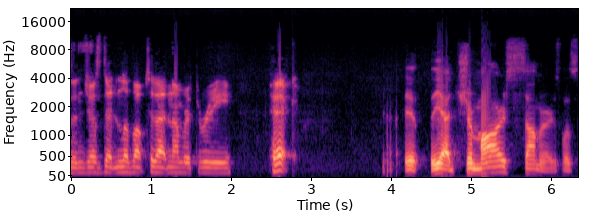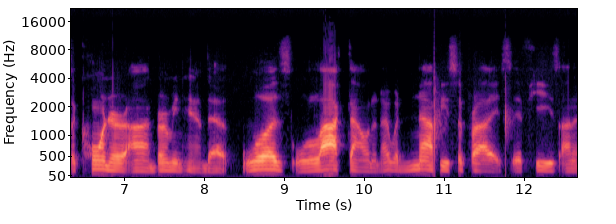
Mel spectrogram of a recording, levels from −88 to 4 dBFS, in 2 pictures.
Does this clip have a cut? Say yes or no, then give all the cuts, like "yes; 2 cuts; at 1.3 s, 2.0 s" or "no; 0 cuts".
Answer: no; 0 cuts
